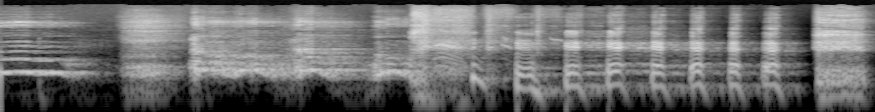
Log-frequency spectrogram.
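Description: A dog lets out a long drawn-out howl, then breaks into a quick series of sharp barks and yips, loud and alone with no talking.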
